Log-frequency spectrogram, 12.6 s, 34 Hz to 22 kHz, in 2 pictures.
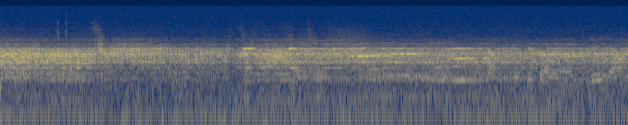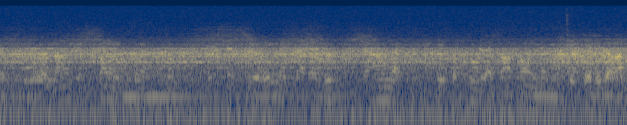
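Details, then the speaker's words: Canadian RCA Victor Model 5T5 radio after front-end alignment, on external antenna: clear AM broadcast of voice and music with only light static and no hum or howl; receiving well. "that's really impressive that we can pick up an AM station that's really impressive so this is among the best radios I've had in here"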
